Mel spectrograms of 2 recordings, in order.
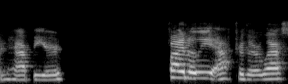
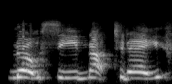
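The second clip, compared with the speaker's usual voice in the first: louder plea, refusing to let go; desperate cry; 4 semitones higher, 5 dB louder, slower than usual. Acted. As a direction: call it out, begging. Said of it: "Justin cries".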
